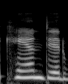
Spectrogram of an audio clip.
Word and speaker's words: candid: Can I be can did with you for a second? You notice the stress lands hard on the first syllable.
